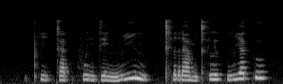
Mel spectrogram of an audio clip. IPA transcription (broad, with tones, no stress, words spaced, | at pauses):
pʰi˨˩ʔka˨˩k̚ fu˨˩nke˩˦nmiː˥˩m | kʰra˨˩m kʰlɯ˨˩k̚mi˦˥a̯ku˥˩k̚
